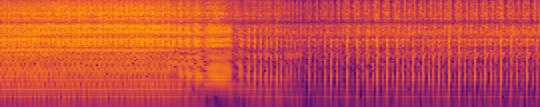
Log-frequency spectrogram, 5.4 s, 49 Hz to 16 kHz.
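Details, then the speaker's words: New OS FS-40 Surpass four-stroke glow engine on its second run, propeller fitted: sags from a high buzzing scream into a rough, sharp-edged rattle as the high-speed needle is accidentally leaned too far, causing knock at that rpm. "the other thing I'm doing by accident is leaning it out too much and it's starting to knock so it doesn't like that RPM"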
